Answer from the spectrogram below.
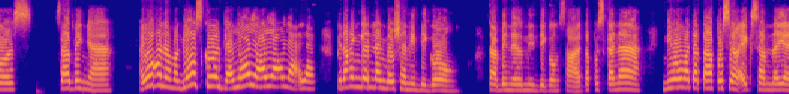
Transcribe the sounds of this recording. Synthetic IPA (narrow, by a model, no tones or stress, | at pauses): osː | aːbɪɲa | ʔɐjawkonɐmɐɡlawskold̪lalalalalaʔlapɪnɐkɪŋɡɐnlɐŋd̪ɐwʃanɪd̪ɪɡoŋ | saːbɪnɪnɪd̪ɪɡoŋsɐkat̪aposkɐna | hɪ̃nd̪iːmomɐt̪aːt̪aːposjɐŋʔɛksamnɐja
